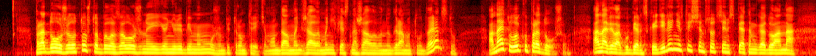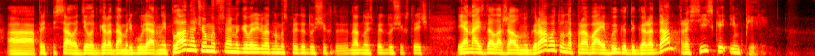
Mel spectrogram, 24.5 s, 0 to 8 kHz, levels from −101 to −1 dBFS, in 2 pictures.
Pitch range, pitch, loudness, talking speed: 115-145 Hz, 125 Hz, -24 LUFS, 150 wpm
